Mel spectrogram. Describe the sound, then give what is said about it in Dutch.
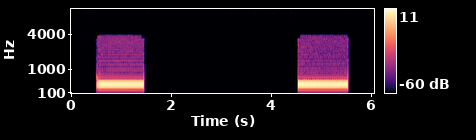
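Ringback tone of an outgoing telephone call: two steady, mid-pitched beeps, each lasting about a second, separated by a long silence, clean and alone with no voices. “Kiki heeft Loes Donkers gebeld om haar een update te geven over het onderzoek.”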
